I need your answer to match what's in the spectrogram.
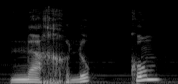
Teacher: we drop the qaf and read it as nakhlukum and not nakhluq. · Term: idgham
